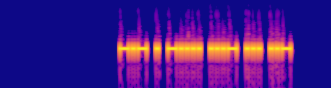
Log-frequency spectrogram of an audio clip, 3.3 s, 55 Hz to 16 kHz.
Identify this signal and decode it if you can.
Morse code, heard as a keyed tone, about 37 wpm, 700 Hz. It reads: KE6VSU
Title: USA Call Signs - 4x Character Spacing - 40wpm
